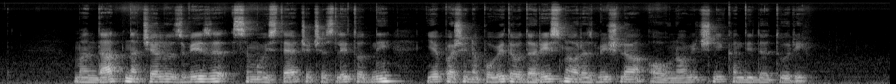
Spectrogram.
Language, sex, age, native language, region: Slovenian, male, 18-29, Slovenian, Central Slovenia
